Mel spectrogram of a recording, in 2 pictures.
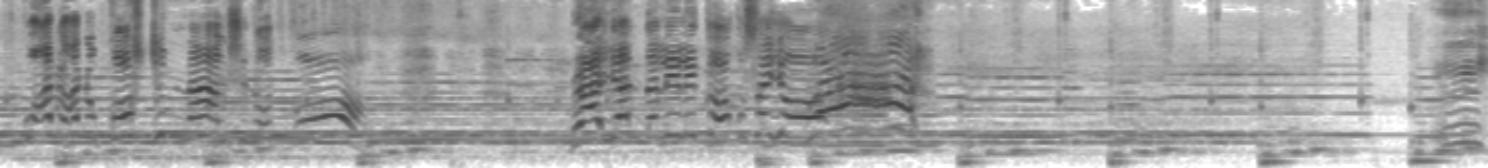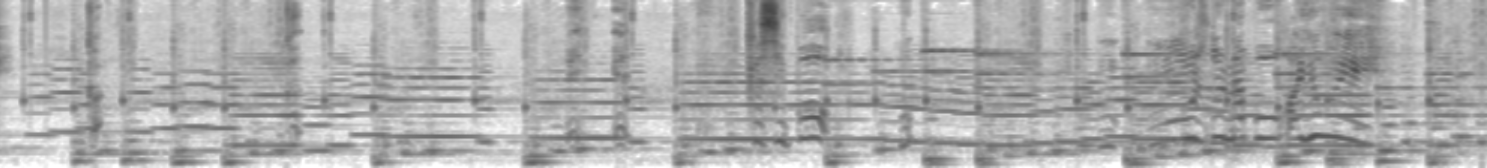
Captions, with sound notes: I've worn every costume there is. -Bryan, you're confusing me. -[screams] [stammering] But... But... you're a ghost.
